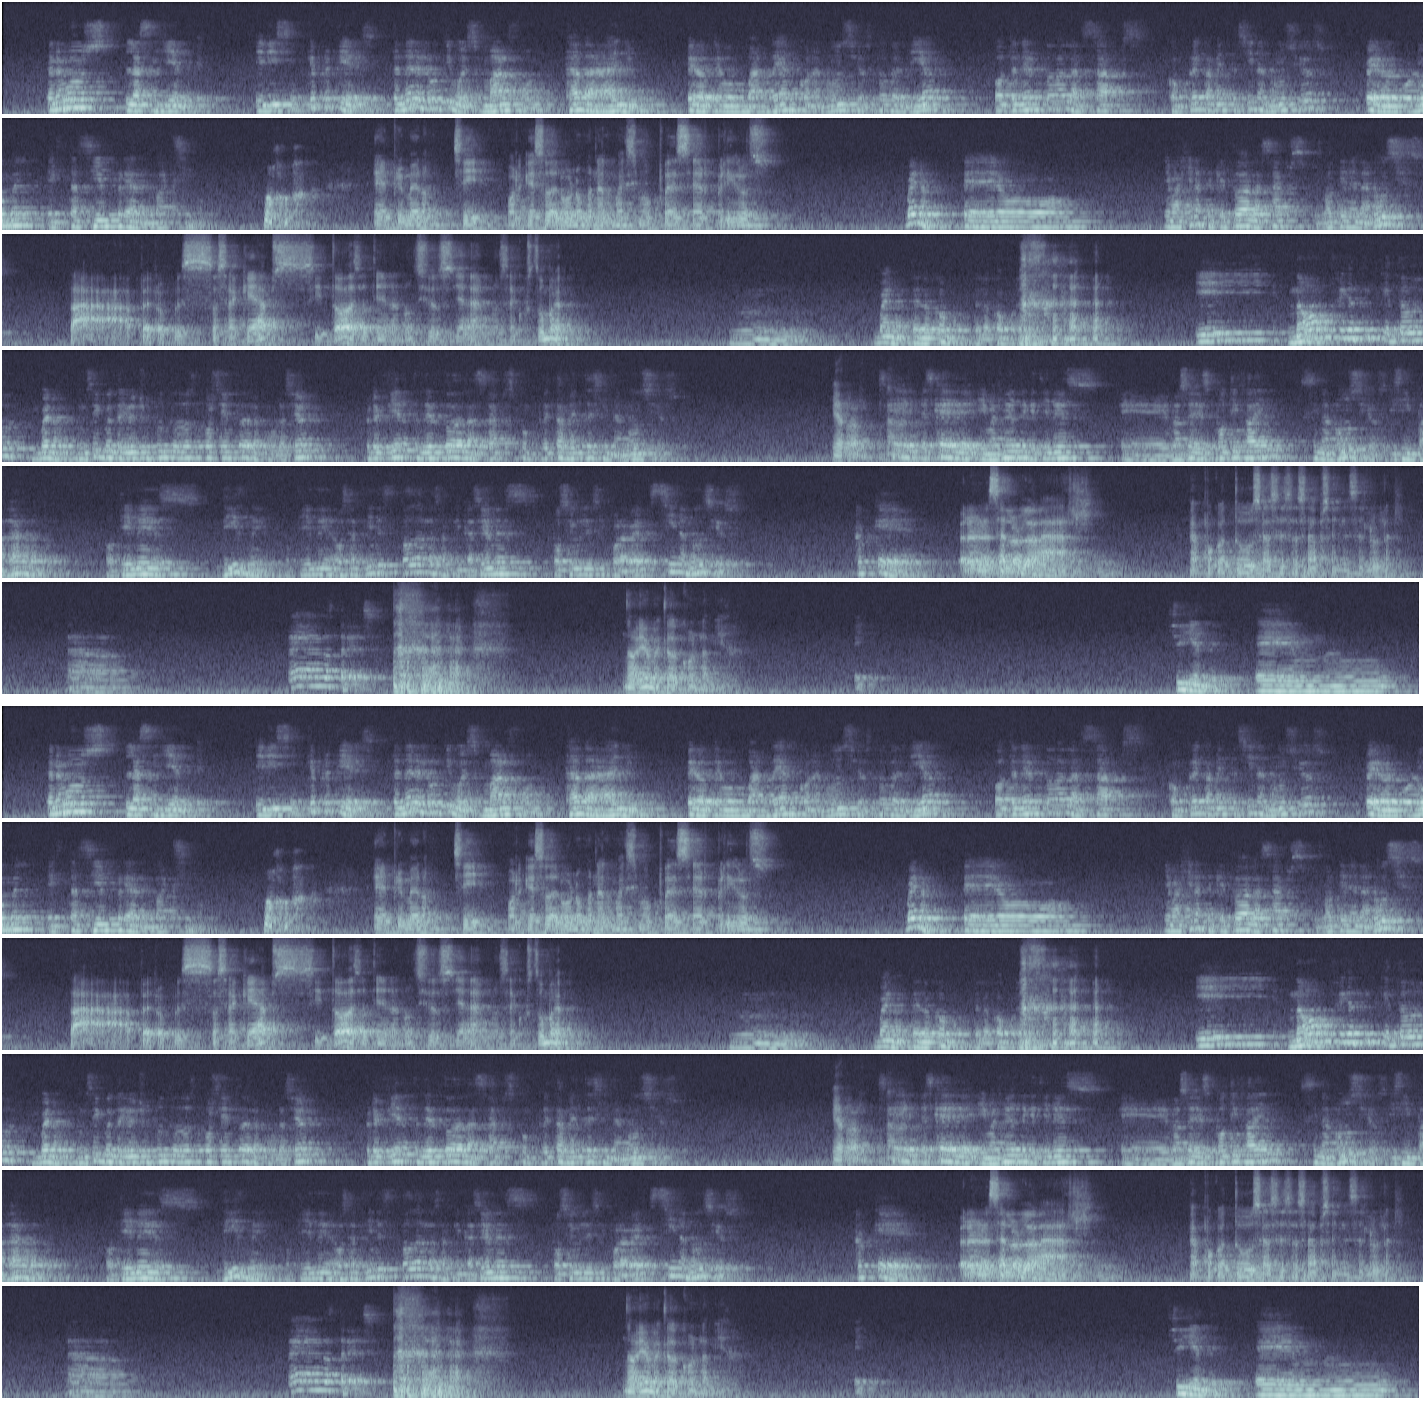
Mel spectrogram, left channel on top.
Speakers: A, on the right; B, in the centre.
A: tenemos la siguiente. Y dice, ¿qué prefieres? ¿Tener el último smartphone cada año, pero te bombardean con anuncios todo el día? ¿O tener todas las apps completamente sin anuncios, pero el volumen está siempre al máximo?
B: <laughs> El primero, sí, porque eso del volumen al máximo puede ser peligroso.
A: Bueno, pero imagínate que todas las apps pues no tienen anuncios.
B: Ah, pero pues, o sea, que apps, si todas ya tienen anuncios, ya uno se acostumbra.
A: Mm, Bueno, te lo compro, te lo compro esta
B: <laughs>
A: vez. Y no, fíjate que todo, bueno, un cincuenta y ocho punto dos por ciento de la población prefiere tener todas las apps completamente sin anuncios.
B: Qué raro,
A: Es
B: la
A: que,
B: verdad.
A: es que imagínate que tienes, eh, no sé, Spotify sin anuncios y sin pagar, vato. O tienes Disney, o tiene, o sea, tienes todas las aplicaciones posibles y por haber sin anuncios. Creo que,
B: Pero
A: creo que
B: en
A: es
B: el celular.
A: algo a tomar en cuenta, ¿eh?
B: ¿A poco tú usas esas apps en el celular?
A: Ah, eh, los tres.
B: <laughs> No, yo me quedo con la mía.
A: Ok. Siguiente. Em,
